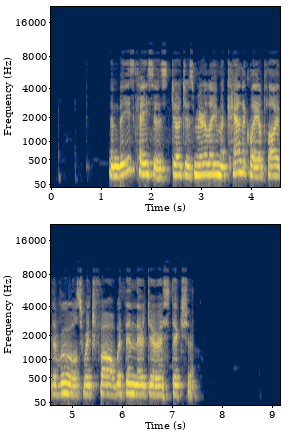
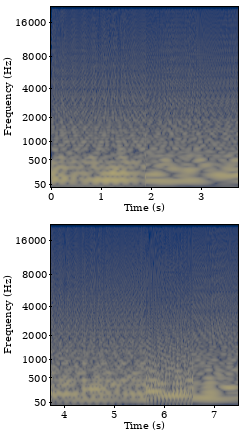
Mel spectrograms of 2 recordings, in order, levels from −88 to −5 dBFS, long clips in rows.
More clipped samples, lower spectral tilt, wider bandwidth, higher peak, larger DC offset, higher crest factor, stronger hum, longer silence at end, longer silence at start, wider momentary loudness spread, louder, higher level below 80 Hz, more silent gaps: neither; about the same, -5.5 dB/octave vs -5 dB/octave; second, 7.8 kHz vs over 20 kHz; first, -2 dBFS vs -18 dBFS; neither; second, 12 dB vs 18 dB; neither; first, 1.7 s vs 0 s; first, 1.15 s vs 0 s; first, 6 LU vs 3 LU; first, -13 LUFS vs -35 LUFS; second, -58 dBFS vs -52 dBFS; neither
